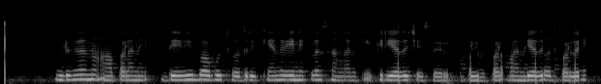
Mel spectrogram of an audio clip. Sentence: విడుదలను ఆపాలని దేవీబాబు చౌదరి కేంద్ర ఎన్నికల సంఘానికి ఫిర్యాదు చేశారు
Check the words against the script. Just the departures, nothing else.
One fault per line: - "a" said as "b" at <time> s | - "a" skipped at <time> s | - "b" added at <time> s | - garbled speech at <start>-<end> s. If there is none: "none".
- garbled speech at 4.6-5.9 s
